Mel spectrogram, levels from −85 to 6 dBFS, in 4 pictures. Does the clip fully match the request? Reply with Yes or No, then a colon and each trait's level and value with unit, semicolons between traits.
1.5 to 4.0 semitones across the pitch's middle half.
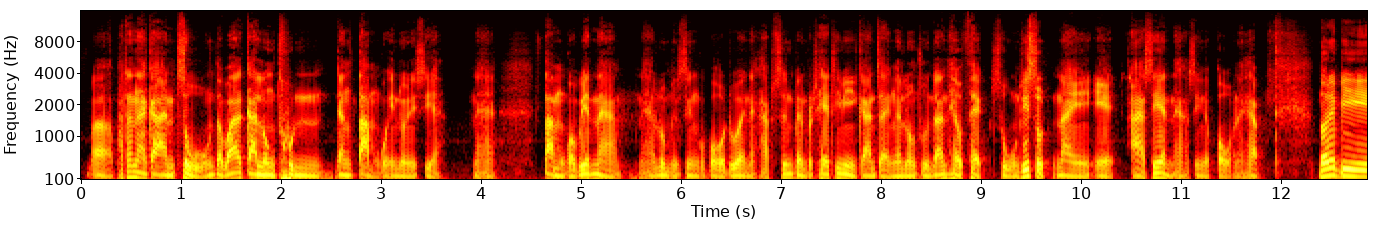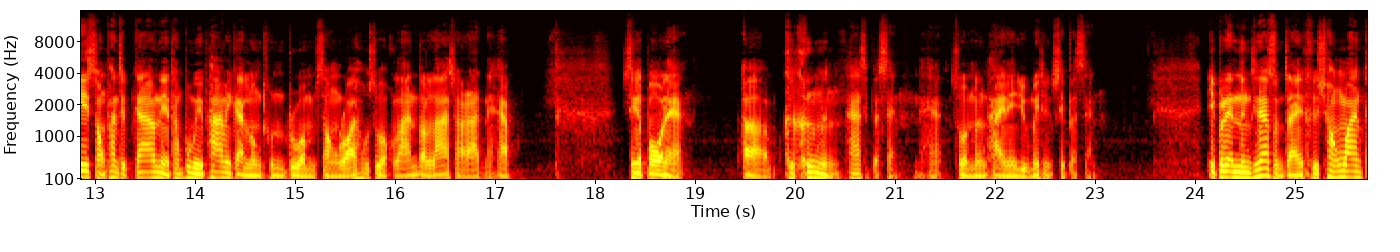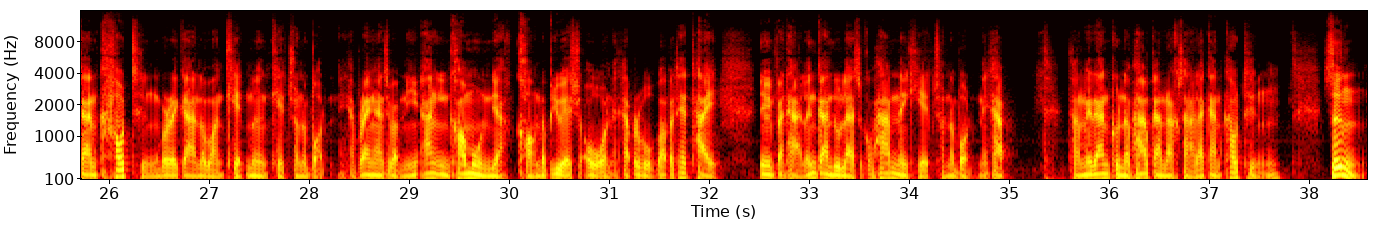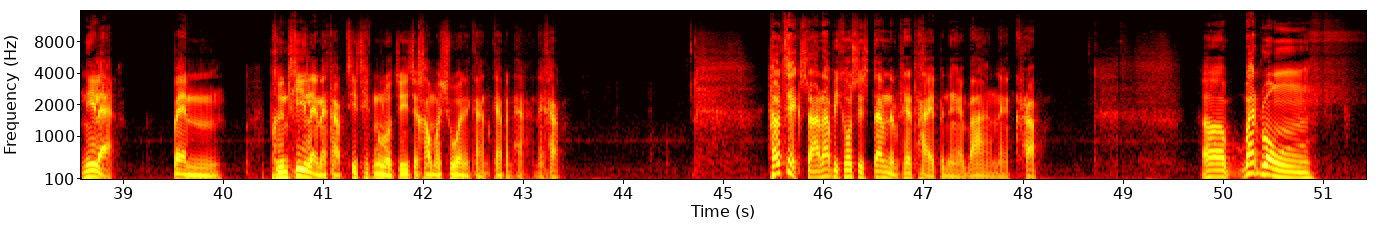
No: average, 4.8 semitones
